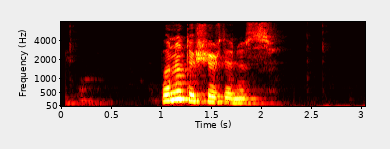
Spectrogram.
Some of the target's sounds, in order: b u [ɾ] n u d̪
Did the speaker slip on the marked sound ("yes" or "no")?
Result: yes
